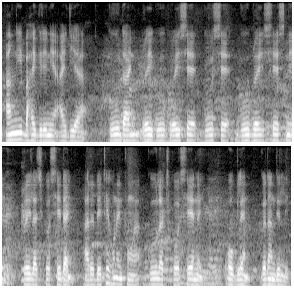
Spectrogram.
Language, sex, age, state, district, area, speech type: Bodo, male, 30-45, Assam, Kokrajhar, rural, read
